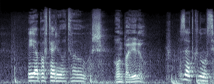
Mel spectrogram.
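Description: A young woman speaks tensely and close by.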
